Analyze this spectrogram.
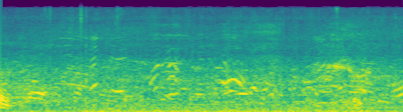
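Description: A crowd of people chatters faintly in the distance outdoors.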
